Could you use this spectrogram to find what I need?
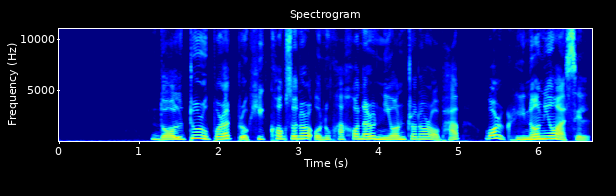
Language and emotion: Assamese, disgusted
